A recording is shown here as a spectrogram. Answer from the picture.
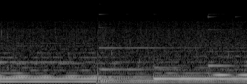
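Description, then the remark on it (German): Steady rushing water of a waterfall pours continuously down beside a rock face like a curtain, blended with sustained, shifting musical tones that hold throughout. “Auf der einen Seite fällt das Wasser wie ein silberner Vorhang hinab.”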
